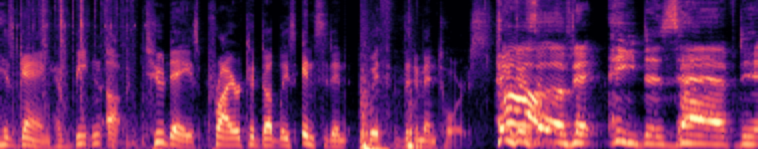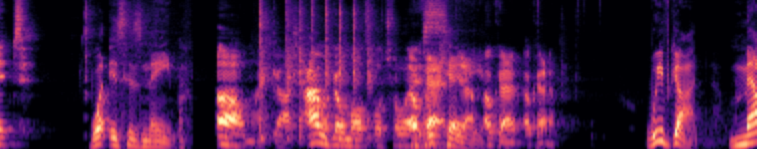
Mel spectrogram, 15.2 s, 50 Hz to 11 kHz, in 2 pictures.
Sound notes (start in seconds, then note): 4.8 accented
